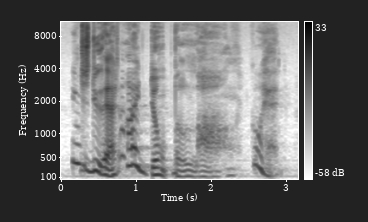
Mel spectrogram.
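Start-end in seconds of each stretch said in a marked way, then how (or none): 0.8-2.3 very low, pitiful, pathetic, sad moping tone. Speaker demonstrates a line for an audience using hand puppets; saddest, most pathetic voice. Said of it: "saddest, most pathetic voice you can".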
